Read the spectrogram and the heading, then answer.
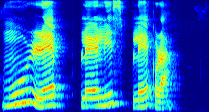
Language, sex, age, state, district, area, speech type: Assamese, female, 45-60, Assam, Dhemaji, rural, read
